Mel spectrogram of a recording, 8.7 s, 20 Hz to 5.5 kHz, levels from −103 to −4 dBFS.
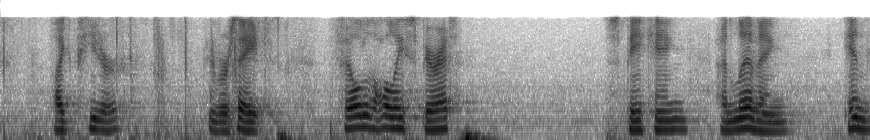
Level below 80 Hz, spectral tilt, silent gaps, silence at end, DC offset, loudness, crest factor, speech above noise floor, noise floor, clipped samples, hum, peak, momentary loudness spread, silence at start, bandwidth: -30 dBFS; -11 dB/octave; none; 0 s; under 0.1%; -16 LUFS; 16 dB; 32 dB; -46 dBFS; under 0.1%; none; 0 dBFS; 20 LU; 0.05 s; 4.2 kHz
